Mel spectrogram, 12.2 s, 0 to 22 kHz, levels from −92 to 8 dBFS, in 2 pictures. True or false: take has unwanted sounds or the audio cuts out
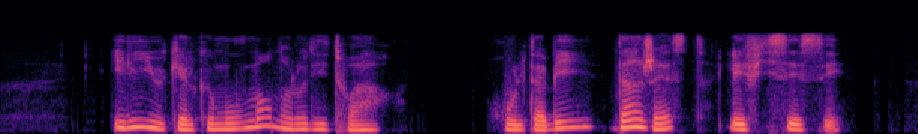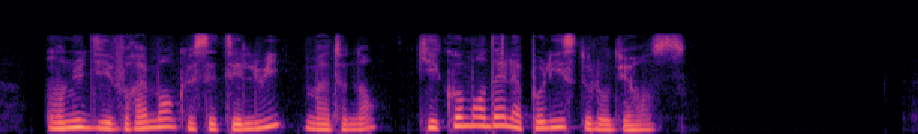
false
